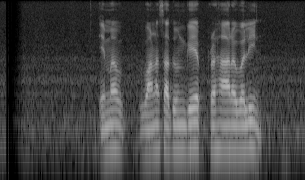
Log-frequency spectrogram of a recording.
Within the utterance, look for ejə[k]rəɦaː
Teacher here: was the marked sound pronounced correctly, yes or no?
no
